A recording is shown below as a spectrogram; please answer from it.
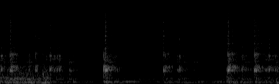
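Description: A spatula stirring egg and cucumber frying in a hot pan, soft scraping strokes every half second or so over a faint steady sizzle, close and quiet.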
